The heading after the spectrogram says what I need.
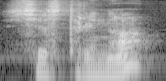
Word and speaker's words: сестрына: Enfin, dans le mot siestrina, qui veut aussi dire sœur, l'accent est aussi sur le a final, mais le yo d'origine, lui, se trouve 2 syllabes avant.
